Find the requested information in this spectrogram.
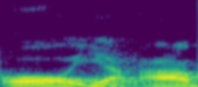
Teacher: आप अ या आ बोलकर देखिए ये कंठ से ही उच्चारित होते हैं।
